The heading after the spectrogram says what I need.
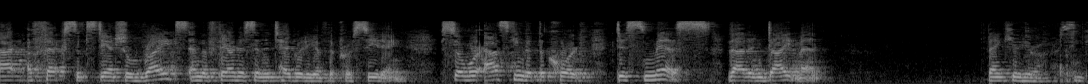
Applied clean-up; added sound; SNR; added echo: none; none; none; none.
